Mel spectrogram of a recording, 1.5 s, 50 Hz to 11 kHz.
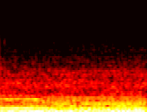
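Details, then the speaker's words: BMW E60 M5 S85 V10 at light throttle after replacing coil packs on cylinders 2 and 3 and the updated ionic module: deep, even rumble with no stumbles, smoother and no longer rough or misfiring as before. "It's just not as rough and rampant like before. It was so freaking aggressive and loud and rowdy."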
